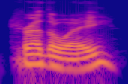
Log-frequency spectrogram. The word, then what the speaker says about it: Trethewey: moderator which is tretherway uh i'm sorry nice i said your last name wrong you had it right the first time i know yes i don't know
